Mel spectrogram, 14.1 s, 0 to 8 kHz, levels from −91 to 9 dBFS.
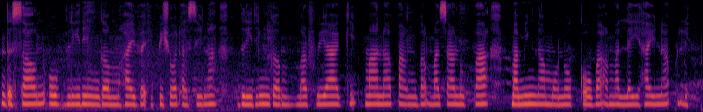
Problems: background conversations at intervals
